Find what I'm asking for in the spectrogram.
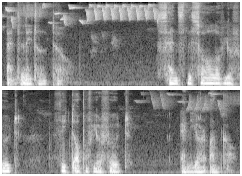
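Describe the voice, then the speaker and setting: A man guiding a yoga nidra body scan in a soft, calm voice with long pauses. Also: sits low, a little hiss or hum. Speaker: meditation guide. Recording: birdsong clearly behind the voice. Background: recorded birdsong from woods.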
